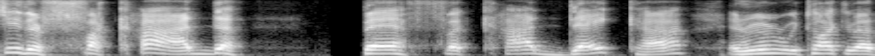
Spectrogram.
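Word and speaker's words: בפקודיך: Well, the pei can be either pronounced as a PH or a P. So it's either fakad, befakadeka.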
